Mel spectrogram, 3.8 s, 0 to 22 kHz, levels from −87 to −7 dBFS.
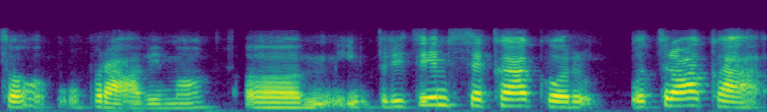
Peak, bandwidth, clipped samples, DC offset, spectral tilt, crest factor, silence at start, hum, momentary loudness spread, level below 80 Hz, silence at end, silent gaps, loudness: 0 dBFS; 7.6 kHz; under 0.1%; under 0.1%; -5.5 dB/octave; 14 dB; 0 s; none; 10 LU; -52 dBFS; 0 s; none; -16 LUFS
